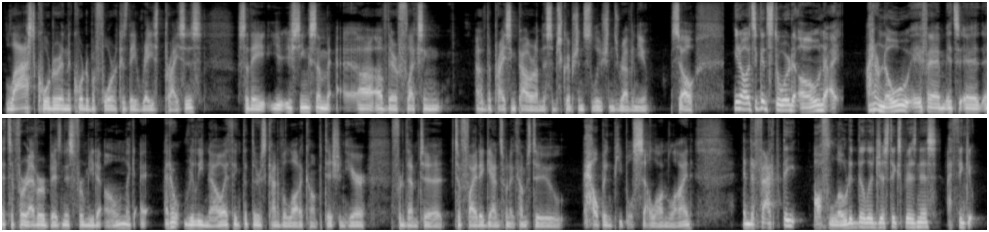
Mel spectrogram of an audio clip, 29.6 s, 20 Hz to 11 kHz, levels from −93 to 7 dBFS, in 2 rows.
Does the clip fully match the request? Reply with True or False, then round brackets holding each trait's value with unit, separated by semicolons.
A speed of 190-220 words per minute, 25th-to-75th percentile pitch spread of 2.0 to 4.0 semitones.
False (195 wpm; 4.8 semitones)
